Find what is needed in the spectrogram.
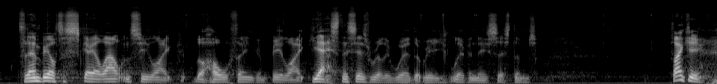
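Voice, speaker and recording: A man talks very fast in a Mancunian accent at a medium pitch with ordinary pitch variation. His loudness swings widely, and he leaves long, frequent pauses. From Manchester, northern England. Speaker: graphic designer and artist. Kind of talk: conference talk.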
